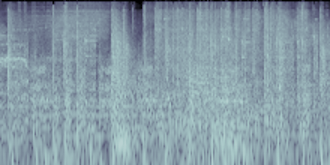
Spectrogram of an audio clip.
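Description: Gunfire from the colony sim RimWorld crackles in a dense, continuous barrage of rapid, sharp shots and impacts, loud and busy throughout.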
